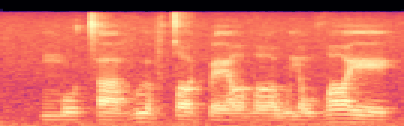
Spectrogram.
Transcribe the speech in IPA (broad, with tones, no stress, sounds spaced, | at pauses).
ŋ͡m o˧ tʰ a˧ v ɯ˥˧ v tˤ i˧ k͡p ɛː˧ ðˤ e˧ w i˧ w ðˤ eː˥˧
